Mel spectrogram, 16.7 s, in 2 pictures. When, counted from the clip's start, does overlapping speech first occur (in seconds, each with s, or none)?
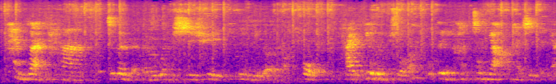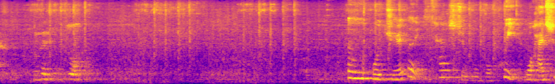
none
